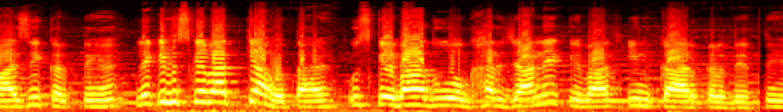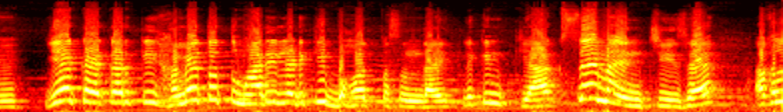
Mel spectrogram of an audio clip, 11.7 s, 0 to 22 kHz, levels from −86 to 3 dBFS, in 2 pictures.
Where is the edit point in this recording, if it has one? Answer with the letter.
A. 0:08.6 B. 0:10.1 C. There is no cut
B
